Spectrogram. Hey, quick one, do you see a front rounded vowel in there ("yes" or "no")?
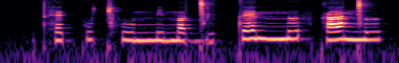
no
